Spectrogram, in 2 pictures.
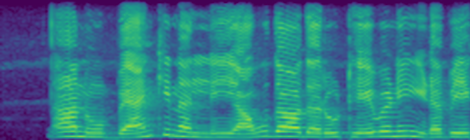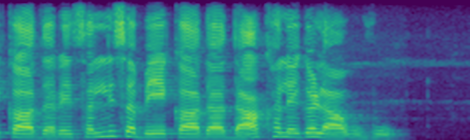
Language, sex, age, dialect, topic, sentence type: Kannada, female, 51-55, Mysore Kannada, banking, question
